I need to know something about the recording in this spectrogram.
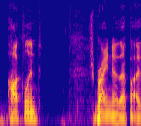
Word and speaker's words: Hoechlin: name is spelled. I Ty don't know it. Hocklin, was it? Yeah, Hocklin. Hoechlin.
